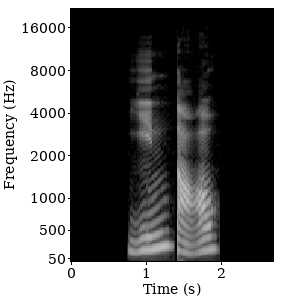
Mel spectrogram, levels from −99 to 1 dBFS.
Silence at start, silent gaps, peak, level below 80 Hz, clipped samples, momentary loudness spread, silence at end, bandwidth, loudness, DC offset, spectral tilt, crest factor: 0.75 s; none; -12 dBFS; -82 dBFS; under 0.1%; 16 LU; 0.75 s; 12 kHz; -30 LUFS; under 0.1%; -5.5 dB/octave; 20 dB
